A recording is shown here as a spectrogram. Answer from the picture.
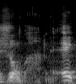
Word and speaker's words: Giovane: anche presentato al pubblico (si pronuncia Giovane, quindi va bene).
